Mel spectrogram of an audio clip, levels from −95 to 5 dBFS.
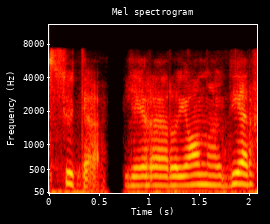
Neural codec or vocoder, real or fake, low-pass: codec, 16 kHz, 4.8 kbps, FACodec; fake; 7.2 kHz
